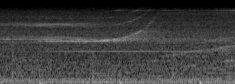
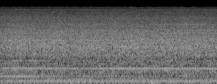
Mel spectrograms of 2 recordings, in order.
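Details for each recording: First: Goblin 500 electric RC helicopter in normal mode at half stick, which should give 75% headspeed: whine climbs and keeps rising past that. Idle-up modes show no change; cause unknown. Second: Goblin 500 electric RC helicopter after switching down from idle up one back to normal mode at half stick: steady, moderate motor and rotor hum with no surging, sounding like the correct 75% headspeed once modes are cycled.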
